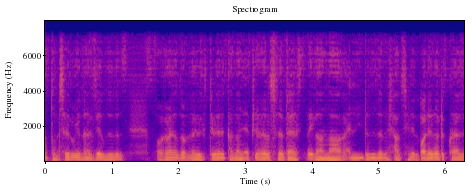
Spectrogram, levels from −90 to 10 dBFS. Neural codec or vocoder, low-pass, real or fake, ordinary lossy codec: codec, 16 kHz, 0.5 kbps, FreqCodec, larger model; 7.2 kHz; fake; none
